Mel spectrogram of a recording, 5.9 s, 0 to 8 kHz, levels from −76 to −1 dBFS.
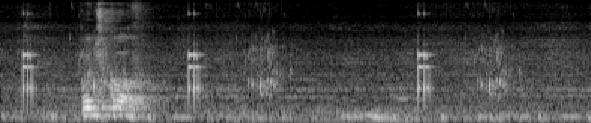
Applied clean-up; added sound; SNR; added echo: none; Dishes, pots, and pans / Chink, clink; 3 dB; reverberation time 0.7 s.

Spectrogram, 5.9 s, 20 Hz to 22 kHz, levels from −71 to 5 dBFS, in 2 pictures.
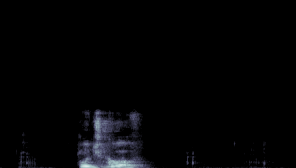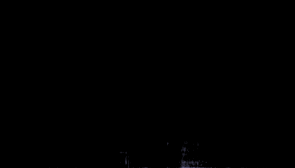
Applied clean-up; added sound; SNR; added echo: neural mask model DeepFilterNet 3.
